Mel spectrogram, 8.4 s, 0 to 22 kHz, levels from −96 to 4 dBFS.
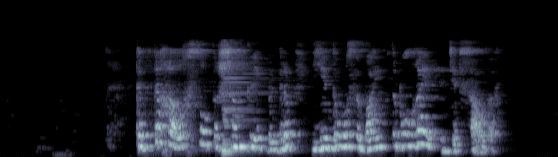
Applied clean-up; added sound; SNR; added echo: classical method WPE with log-MMSE.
